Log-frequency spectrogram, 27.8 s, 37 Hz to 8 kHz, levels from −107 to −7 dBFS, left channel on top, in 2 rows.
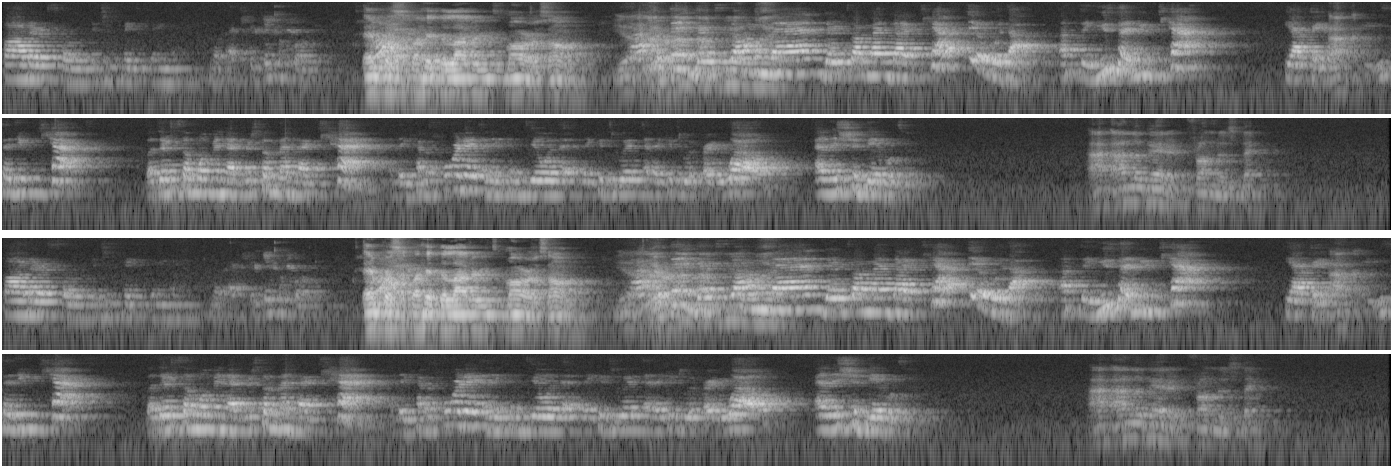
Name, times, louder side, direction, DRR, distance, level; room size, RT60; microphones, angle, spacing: voice 1, 0.0-1.7 2.1-3.1 3.7-4.0 6.2-12.0 12.8-13.3 13.7-14.7 15.3-21.5 22.0-22.8, equal, 45° left, -2 dB, 1.0 m, -35 dB
voice 2, 2.6-3.0 3.6-5.8 6.5-6.7, right 2 dB, 25° right, 4 dB, 0.3 m, -32 dB
voice 3, 6.1-7.8 13.3-13.4 24.7-26.4, left 2 dB, 80° left, 1 dB, 0.8 m, -43 dB
4.4 x 3.4 x 3.2 m, 1.0 s
head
